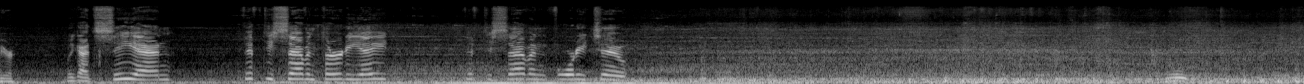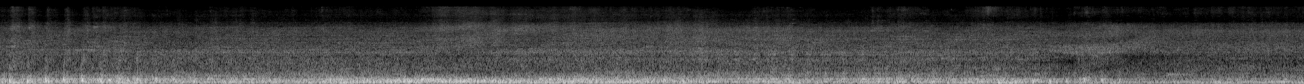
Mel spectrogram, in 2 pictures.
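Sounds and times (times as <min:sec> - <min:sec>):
train wheels rumbling on rail: 0:00.0 - 0:26.0
wheels clicking over rail joints: 0:07.0 - 0:17.3.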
